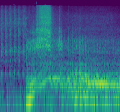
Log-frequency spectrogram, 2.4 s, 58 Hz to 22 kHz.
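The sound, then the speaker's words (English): The engine of a Daytona Sunrise Orange Metallic C7 Corvette with a manual transmission roars to life in a strip mall parking lot and revs up sharply, its pitch climbing before settling into a loud, steady growl, with no voices. “It's a Daytona Sunrise Orange Metallic C7 manual Corvette.”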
